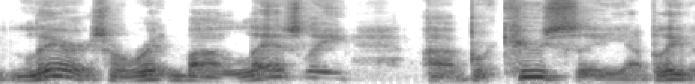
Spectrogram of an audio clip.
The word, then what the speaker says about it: Bricusse: The lyrics were written by Leslie Bricusse. I believe it's Bricusse is how you pronounce his name.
